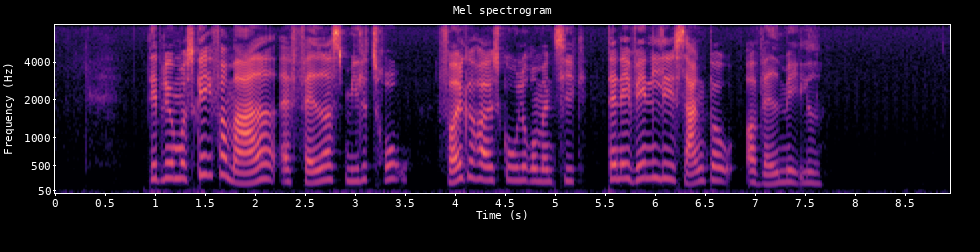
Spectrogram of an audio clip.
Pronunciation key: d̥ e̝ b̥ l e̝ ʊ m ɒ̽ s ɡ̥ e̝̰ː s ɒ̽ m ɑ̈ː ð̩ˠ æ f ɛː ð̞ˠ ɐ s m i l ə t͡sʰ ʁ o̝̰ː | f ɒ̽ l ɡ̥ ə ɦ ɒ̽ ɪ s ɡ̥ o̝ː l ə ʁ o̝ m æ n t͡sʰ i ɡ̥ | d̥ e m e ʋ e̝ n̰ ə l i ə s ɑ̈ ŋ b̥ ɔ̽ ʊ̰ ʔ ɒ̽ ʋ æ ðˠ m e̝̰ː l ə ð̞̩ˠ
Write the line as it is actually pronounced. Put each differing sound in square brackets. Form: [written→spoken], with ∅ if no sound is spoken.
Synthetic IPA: d̥ e̝ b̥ l e̝ ʊ m ɒ̽ s ɡ̥ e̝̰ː [s→f] ɒ̽ m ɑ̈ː ð̩ˠ æ f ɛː ð̞ˠ ɐ s m i l ə t͡sʰ ʁ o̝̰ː | f ɒ̽ l ɡ̥ ə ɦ ɒ̽ ɪ s ɡ̥ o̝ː l ə ʁ o̝ m æ n t͡sʰ i ɡ̥ | d̥ e [m→n] e ʋ e̝ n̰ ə l i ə s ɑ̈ ŋ b̥ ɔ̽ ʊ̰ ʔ ɒ̽ ʋ æ ðˠ m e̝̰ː l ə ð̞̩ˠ

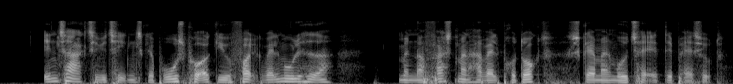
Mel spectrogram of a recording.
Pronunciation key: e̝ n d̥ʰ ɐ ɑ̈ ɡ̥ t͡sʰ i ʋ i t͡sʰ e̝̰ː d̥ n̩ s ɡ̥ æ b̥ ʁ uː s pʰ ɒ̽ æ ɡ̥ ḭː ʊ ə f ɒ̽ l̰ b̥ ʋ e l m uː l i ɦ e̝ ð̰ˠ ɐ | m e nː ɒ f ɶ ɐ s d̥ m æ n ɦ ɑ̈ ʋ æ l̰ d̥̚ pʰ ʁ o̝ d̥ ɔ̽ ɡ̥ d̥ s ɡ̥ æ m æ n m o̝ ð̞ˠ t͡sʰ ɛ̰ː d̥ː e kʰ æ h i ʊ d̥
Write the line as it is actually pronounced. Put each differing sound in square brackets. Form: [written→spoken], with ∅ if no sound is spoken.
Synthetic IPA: e̝ n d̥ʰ ɐ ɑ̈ ɡ̥ t͡sʰ i ʋ i t͡sʰ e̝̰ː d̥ n̩ s ɡ̥ æ b̥ ʁ uː s pʰ ɒ̽ æ ɡ̥ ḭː ʊ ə f ɒ̽ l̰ [b̥→ɡ̥] ʋ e l m uː l i ɦ e̝ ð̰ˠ ɐ | m e nː ɒ f ɶ ɐ s d̥ m æ n ɦ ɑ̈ ʋ æ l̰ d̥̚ pʰ ʁ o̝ d̥ ɔ̽ ɡ̥ d̥ s ɡ̥ æ m æ n m o̝ ð̞ˠ t͡sʰ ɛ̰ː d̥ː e [kʰ→pʰ] æ [h→s] i ʊ d̥

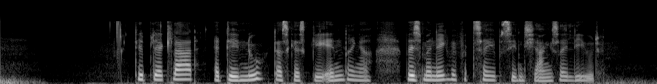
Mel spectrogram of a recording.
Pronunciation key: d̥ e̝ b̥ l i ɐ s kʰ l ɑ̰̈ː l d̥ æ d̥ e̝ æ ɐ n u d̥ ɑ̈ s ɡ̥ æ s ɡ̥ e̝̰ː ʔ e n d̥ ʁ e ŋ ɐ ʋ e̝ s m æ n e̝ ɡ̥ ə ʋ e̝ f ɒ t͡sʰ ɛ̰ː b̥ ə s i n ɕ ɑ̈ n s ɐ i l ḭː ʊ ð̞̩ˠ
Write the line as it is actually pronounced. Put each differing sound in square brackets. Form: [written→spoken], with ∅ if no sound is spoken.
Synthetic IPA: d̥ e̝ b̥ l i ɐ [s→∅] kʰ l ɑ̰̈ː [l→∅] d̥ æ d̥ e̝ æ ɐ n u d̥ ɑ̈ s ɡ̥ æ s ɡ̥ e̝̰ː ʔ e n d̥ ʁ e ŋ ɐ ʋ e̝ s m æ n e̝ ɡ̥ ə ʋ e̝ f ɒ t͡sʰ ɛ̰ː b̥ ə s i n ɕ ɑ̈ [n→ŋ] s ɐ i l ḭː ʊ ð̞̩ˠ

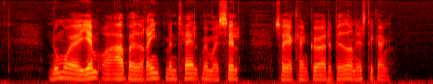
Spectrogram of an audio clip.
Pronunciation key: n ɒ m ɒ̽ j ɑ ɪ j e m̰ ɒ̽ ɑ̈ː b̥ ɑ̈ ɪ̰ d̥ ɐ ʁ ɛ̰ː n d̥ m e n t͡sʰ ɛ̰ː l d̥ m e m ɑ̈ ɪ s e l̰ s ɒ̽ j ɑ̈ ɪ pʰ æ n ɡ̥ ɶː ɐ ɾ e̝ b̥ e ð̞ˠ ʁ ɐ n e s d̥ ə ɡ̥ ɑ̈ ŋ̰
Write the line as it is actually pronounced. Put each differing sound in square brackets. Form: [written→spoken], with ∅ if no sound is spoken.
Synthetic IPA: n [ɒ→u] m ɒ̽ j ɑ ɪ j e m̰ ɒ̽ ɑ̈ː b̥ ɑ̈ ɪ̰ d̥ [ɐ→ə] ʁ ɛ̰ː n d̥ m e n t͡sʰ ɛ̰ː l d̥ m e m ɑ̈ ɪ s e l̰ s ɒ̽ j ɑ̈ ɪ [pʰ→kʰ] æ n ɡ̥ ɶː ɐ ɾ e̝ b̥ e ð̞ˠ ʁ ɐ n e s d̥ ə ɡ̥ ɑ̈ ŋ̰

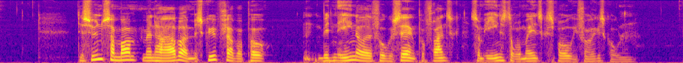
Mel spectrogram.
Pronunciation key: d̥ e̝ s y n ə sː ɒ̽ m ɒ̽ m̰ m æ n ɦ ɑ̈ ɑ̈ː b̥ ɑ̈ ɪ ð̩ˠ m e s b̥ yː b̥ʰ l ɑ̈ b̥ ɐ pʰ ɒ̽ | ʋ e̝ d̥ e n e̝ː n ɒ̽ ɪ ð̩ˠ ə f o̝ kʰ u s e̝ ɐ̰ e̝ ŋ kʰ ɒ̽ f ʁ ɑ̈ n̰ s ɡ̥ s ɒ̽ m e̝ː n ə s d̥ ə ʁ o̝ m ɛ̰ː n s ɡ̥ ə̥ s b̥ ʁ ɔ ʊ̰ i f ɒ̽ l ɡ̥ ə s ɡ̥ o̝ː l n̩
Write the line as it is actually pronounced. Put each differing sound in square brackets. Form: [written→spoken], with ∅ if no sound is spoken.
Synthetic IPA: d̥ e̝ s y n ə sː ɒ̽ m ɒ̽ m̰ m æ n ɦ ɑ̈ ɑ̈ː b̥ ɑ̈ ɪ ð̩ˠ m e s [b̥→ɡ̥] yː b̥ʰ l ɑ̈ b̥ ɐ pʰ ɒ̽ | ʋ e̝ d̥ e n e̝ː n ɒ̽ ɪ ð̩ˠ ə f o̝ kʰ u s e̝ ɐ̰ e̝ ŋ [kʰ→pʰ] ɒ̽ f ʁ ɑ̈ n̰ s ɡ̥ s ɒ̽ m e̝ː n ə s d̥ ə ʁ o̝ m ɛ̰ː n s ɡ̥ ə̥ s b̥ ʁ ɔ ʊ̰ i f ɒ̽ l ɡ̥ ə s ɡ̥ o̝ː l n̩

